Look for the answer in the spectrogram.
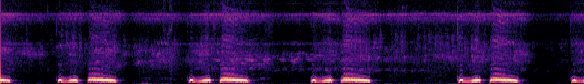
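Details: Spotted dove lure call for attracting other birds. Low cooing phrases, each a short wavering rising note followed by a longer sustained coo, repeated about every two and a half seconds, four phrases in all.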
